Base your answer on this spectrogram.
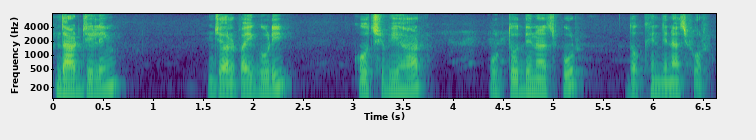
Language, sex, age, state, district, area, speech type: Bengali, male, 30-45, West Bengal, South 24 Parganas, rural, spontaneous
